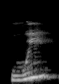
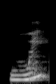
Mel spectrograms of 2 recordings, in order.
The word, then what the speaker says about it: oui: Pronunciation, oui. Oui. The letter we is going a little bending. Oui. Oui. Oui, ça va bien, merci. Oui, ça va bien, merci. Oui, ça va bien, merci.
